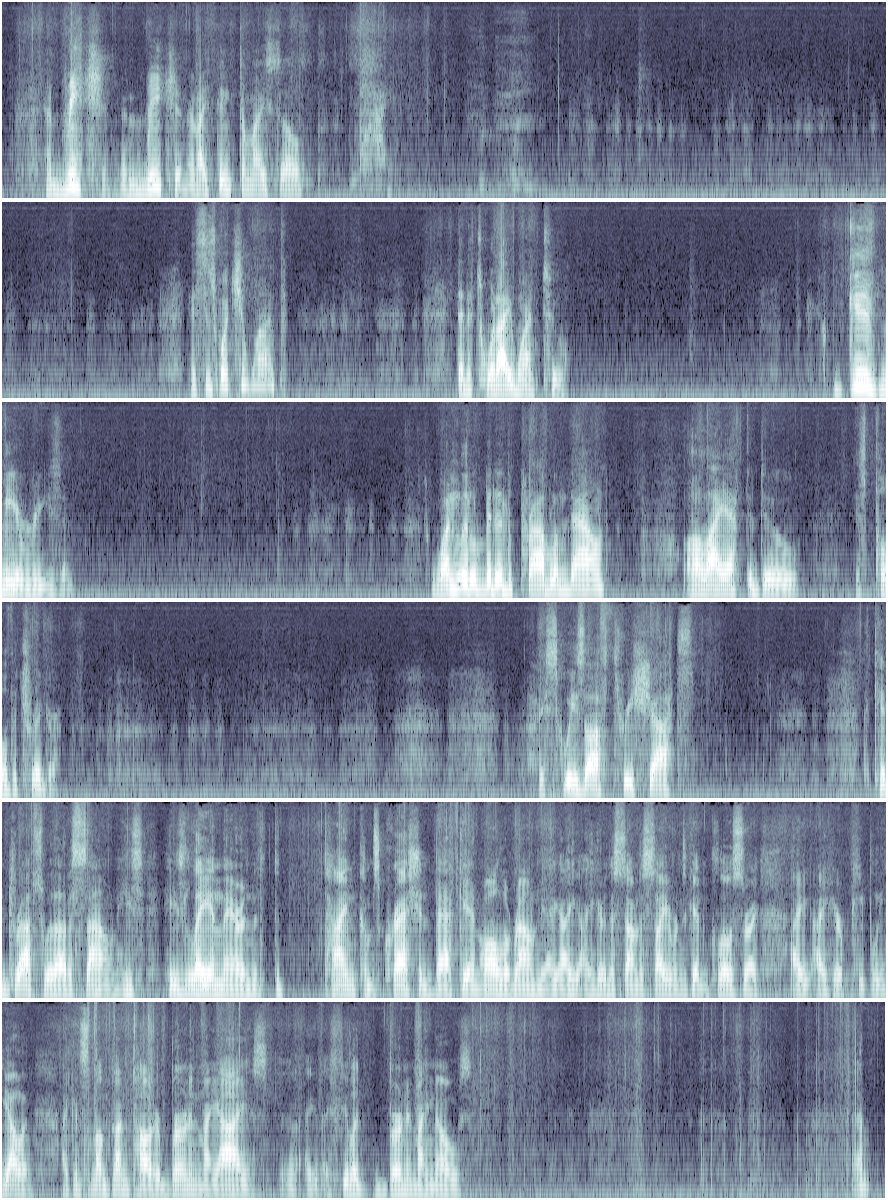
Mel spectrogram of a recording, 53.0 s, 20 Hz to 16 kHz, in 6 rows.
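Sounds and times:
man speaking: 0.4s - 4.0s, 10.7s - 11.7s, 13.4s - 14.5s, 17.0s - 18.4s, 21.9s - 23.8s, 24.5s - 27.2s, 31.8s - 33.4s, 35.2s - 49.0s
man breathing softly: 3.2s - 10.8s, 11.7s - 13.4s, 27.2s - 31.8s, 34.0s - 35.2s, 43.0s - 43.2s, 44.5s - 44.8s.

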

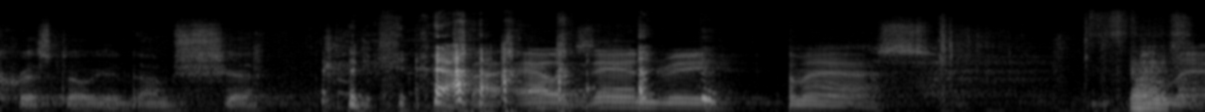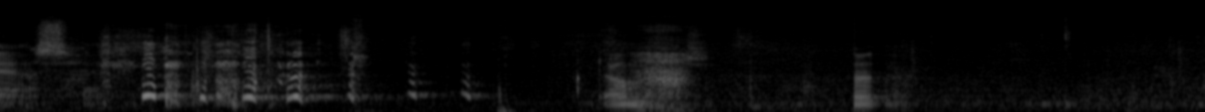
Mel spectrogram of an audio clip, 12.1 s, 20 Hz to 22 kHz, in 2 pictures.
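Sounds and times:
woman giggling: 1.6s - 3.6s, 6.6s - 8.6s
woman laughing: 1.6s - 3.6s, 6.6s - 8.6s.

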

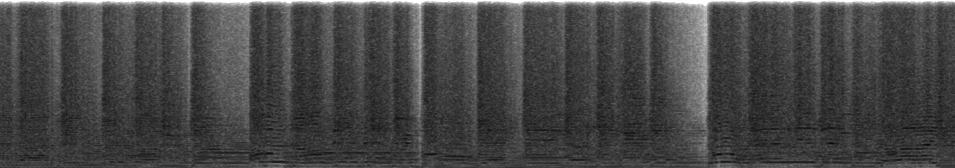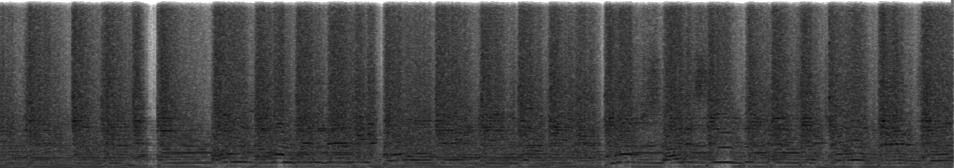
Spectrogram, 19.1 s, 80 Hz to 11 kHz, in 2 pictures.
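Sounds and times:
electric guitar strummed chords: 0.0s - 19.0s.

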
